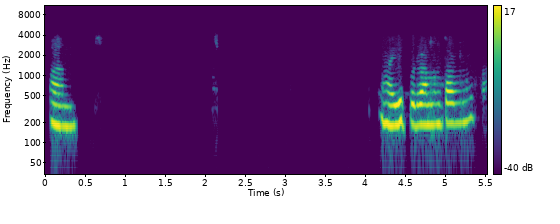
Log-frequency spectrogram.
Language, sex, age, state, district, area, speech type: Telugu, male, 18-30, Andhra Pradesh, Anakapalli, rural, conversation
